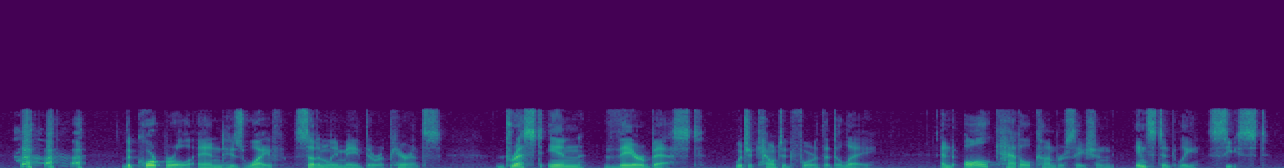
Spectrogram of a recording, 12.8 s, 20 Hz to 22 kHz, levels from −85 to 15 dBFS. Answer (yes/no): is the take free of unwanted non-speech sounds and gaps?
no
